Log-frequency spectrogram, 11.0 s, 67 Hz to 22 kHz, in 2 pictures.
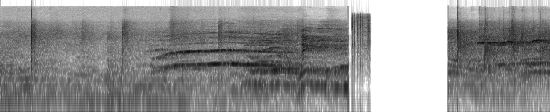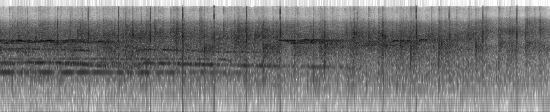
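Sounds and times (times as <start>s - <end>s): cheering voices: 1.5s - 3.5s, 4.5s - 10.0s
audience applauding: 4.5s - 11.0s.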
